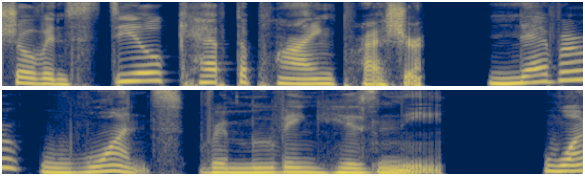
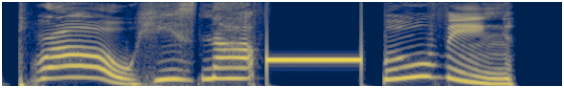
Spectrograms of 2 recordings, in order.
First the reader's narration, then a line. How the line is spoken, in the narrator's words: One man yells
